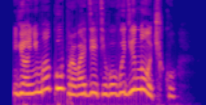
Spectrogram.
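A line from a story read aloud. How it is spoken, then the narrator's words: Young woman snapping. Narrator (Russian): огрызнулась девушка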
